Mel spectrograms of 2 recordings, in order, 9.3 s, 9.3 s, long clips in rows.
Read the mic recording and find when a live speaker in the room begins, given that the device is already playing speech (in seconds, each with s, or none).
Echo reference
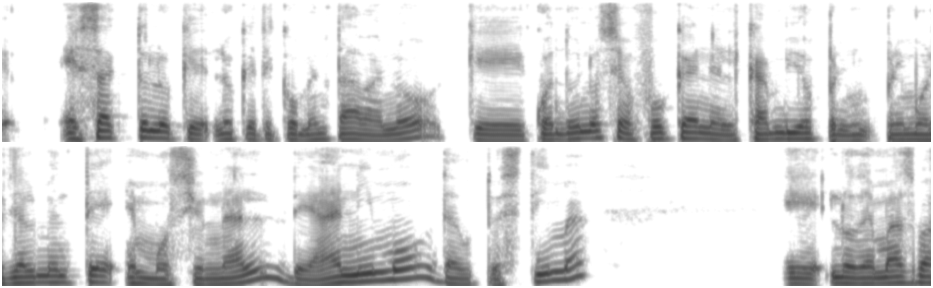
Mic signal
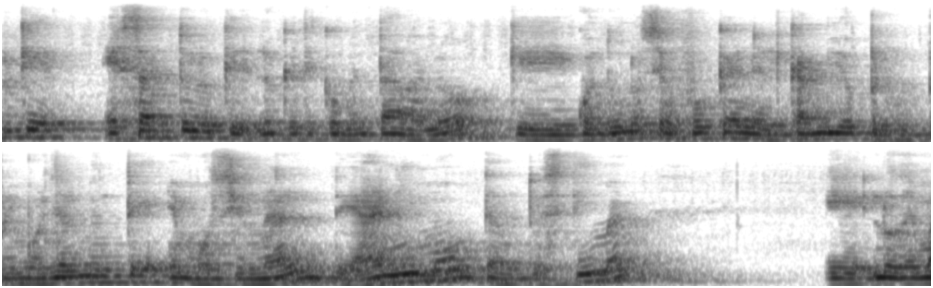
none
